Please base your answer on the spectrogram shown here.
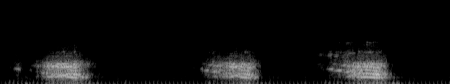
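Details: Boncănit, the rutting roar of a Carpathian red deer stag, Bucovina mountains, breeding season 2022: three strong, rasping roars of nearly a second each, spaced about one and a half seconds apart.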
